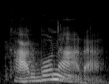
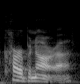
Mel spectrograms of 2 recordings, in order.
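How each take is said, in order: First: Carbonara with tapped R's and full O; correct Italian pronunciation. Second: Carbonara with English R's, car-buh-NAR-uh; anglicized mispronunciation. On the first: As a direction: say "carbonara" as kar-bo-NA-ra. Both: Shown as a demonstration. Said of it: "not carbonara".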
